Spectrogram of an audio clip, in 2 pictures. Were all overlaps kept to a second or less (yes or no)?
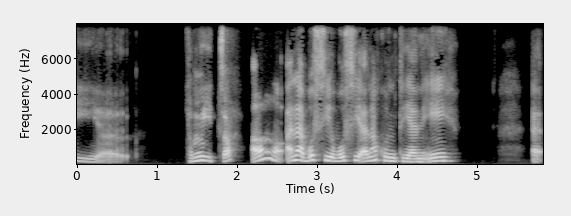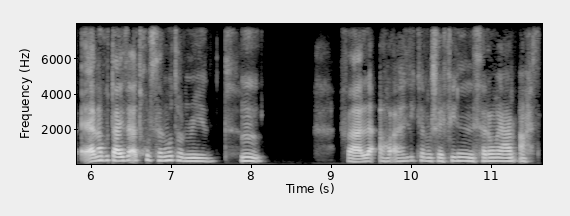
yes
